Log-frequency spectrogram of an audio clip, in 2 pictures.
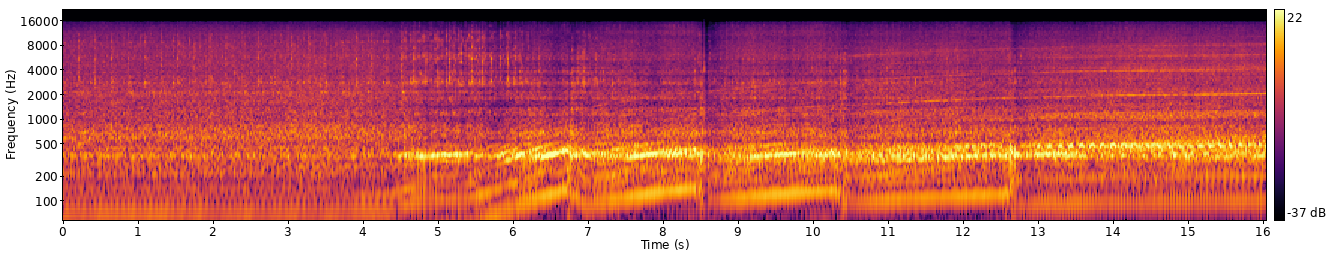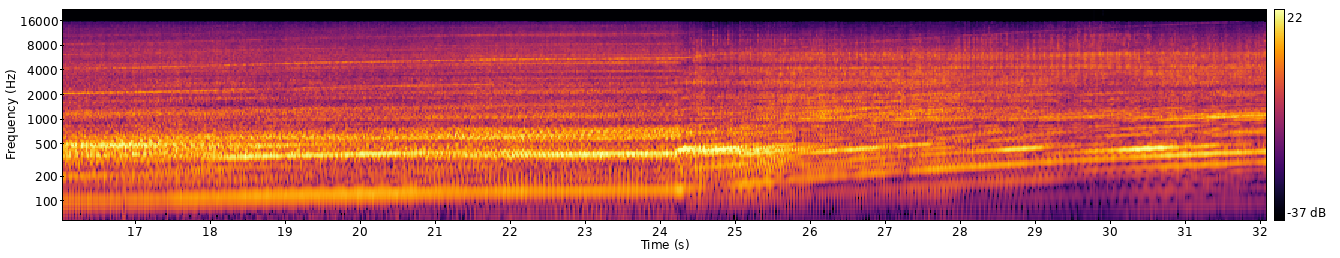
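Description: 2020 C8 Corvette's V8, breathing through Soul Performance sport catalytic converters on the stock exhaust, idling and then run up hard on a chassis dyno in a power pull. The revs climb in quick steps about four seconds in, then rise slowly and steadily for some ten seconds with a high whine rising alongside, break about 24 seconds in, and climb again.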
